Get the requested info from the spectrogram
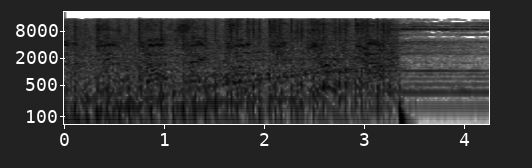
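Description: Background music with a fast, dense beat. A rising sweep builds over the second half and ends in a loud hit near the end, after which the beat drops out and only quieter held tones remain.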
